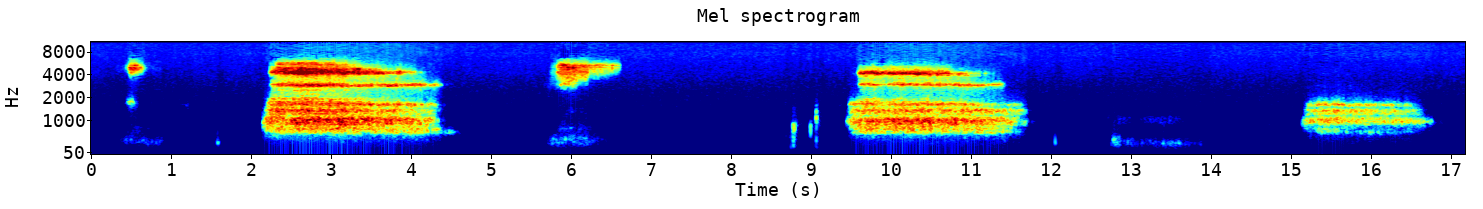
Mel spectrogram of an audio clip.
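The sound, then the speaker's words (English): Deep guided breathing during a meditation: three long, voiced, sighing exhales through the mouth. Each one comes after a short, faint inhale through the nose, with quiet pauses between them. “I invite you to take a deep breath in through your nose and out through your mouth. And we're going to do that together three times.”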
